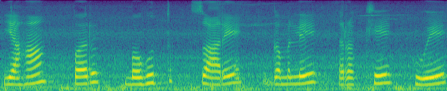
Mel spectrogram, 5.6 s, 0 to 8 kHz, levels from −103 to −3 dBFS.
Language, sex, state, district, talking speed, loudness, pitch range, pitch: Hindi, female, Haryana, Charkhi Dadri, 75 wpm, -13 LUFS, 225-265 Hz, 240 Hz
